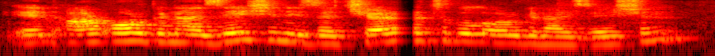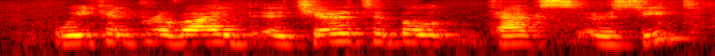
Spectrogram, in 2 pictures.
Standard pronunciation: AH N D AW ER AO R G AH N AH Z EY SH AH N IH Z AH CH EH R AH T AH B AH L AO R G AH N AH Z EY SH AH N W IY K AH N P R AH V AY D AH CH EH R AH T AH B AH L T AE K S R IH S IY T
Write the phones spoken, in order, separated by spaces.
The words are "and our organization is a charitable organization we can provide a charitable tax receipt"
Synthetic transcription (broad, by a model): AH N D AW ER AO R G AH N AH Z EY SH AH N IH Z AH CH EH R AH T AH B AH L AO R G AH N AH Z EY SH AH N W IY K AH N P R AH V AY D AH CH EH R AH T AH B AH L T AE K S R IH S IY T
